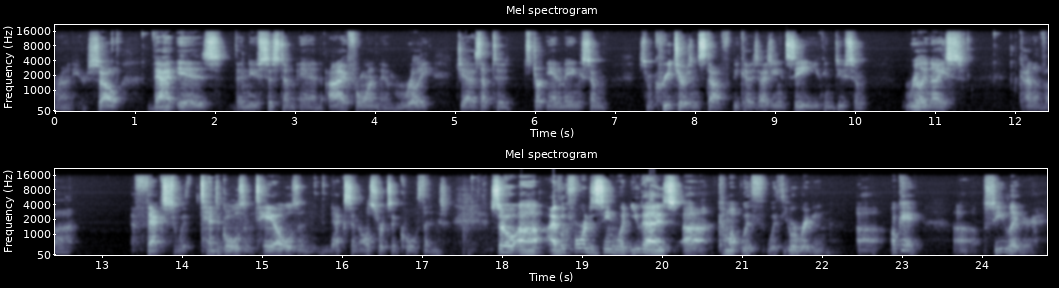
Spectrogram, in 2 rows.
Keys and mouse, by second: 2.7 middle drag, 2.9-3.4 drag, 4.8-5.9 drag, 5.9-6.8 middle drag, 6.8 click, 10.8-11.4 drag, 11.4-11.7 right drag, 11.7 middle drag, 12.6-14.3 drag, 12.6-13.5 middle drag, 12.6-13.5 right drag, 14.3-16.0 middle drag, 16.0 g, 16.6-17.3 middle drag, 19.5-24.8 middle drag.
